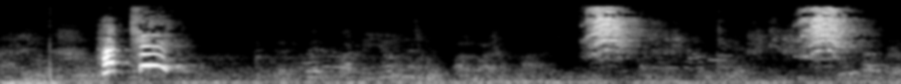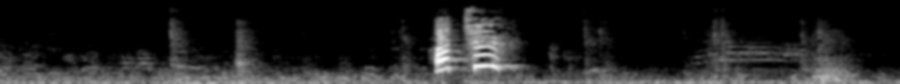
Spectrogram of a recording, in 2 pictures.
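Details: Pet bird kept indoors copying a person's sneeze: squawky harmonic chirps, then two short hissing, sneeze-like bursts a second and a half apart, followed by more chirped notes and faint room noise.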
